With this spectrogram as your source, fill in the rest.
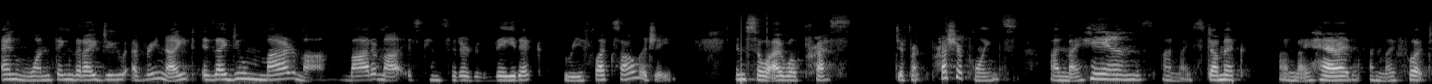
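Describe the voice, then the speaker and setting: A woman speaks at a fairly high pitch, somewhat breathy. Her pace is fairly slow, with ordinary pitch variation. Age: 60s. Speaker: yoga therapist. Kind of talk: interview.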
